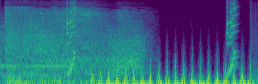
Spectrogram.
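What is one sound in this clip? A vehicle crashes with a loud burst of crunching noise.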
